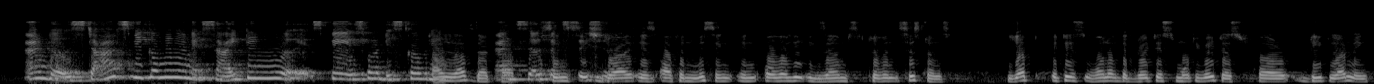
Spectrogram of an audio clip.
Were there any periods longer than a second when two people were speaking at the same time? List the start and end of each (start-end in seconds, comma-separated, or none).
5.0-6.2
